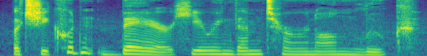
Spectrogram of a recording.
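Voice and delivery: ordinary delivery

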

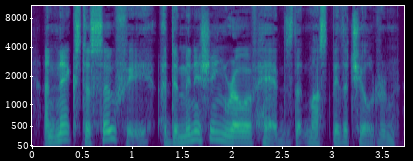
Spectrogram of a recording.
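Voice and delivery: ordinary delivery, nothing marked

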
